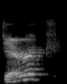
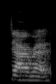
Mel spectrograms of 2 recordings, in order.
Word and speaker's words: Darach: to tell your brother is it pronounced derrick no he'd lynch you for that it's dara it's it it's spelled darach but he says dara i still didn't get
